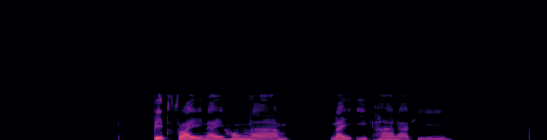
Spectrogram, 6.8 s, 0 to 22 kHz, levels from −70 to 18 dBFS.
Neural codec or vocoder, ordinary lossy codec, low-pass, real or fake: none; AAC, 48 kbps; 7.2 kHz; real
